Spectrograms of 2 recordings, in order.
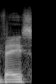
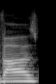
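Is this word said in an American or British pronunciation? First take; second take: American; British. First: It is said with an American pronunciation. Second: It is said with a British pronunciation. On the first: "Americans say vase" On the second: "Brits say vase"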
